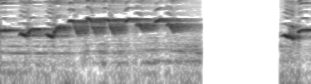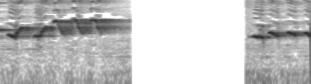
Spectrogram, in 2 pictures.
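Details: Magpie-robin song to provoke other magpie-robins: two near-identical phrases of fast rising, bouncing whistled notes about two seconds long, separated by silence, then the start of a third, with faint hum behind.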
